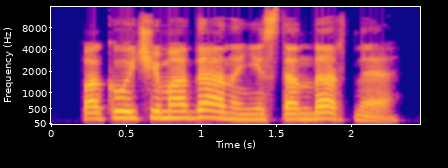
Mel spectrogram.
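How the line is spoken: Loud. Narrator (Russian): громко сказал Рольер

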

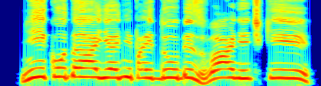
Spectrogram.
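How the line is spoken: Yelling. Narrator (Russian): заорала была Дашка

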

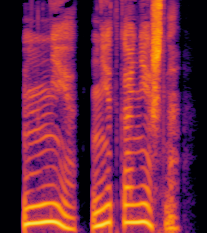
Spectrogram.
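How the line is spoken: Sighing. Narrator (Russian): Поля вздохнула

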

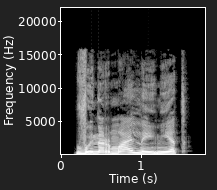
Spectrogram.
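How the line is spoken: Angry speech. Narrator (Russian): сердито проговорил брат

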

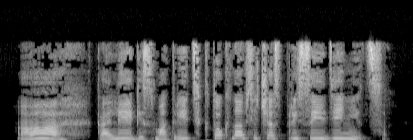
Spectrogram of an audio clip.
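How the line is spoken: Cheerful loud announcement. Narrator (Russian): бодро объявил на весь стол Кирилл

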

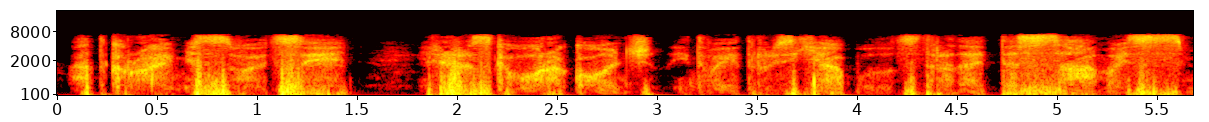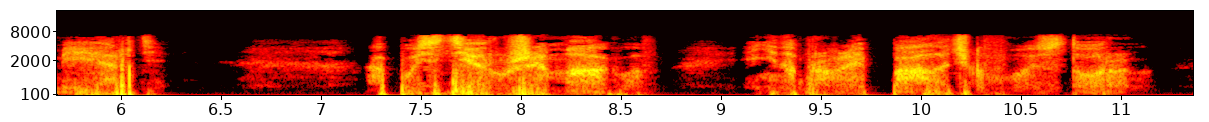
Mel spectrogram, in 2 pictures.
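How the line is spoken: Cold, dangerous hiss. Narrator (Russian): ответил Гарри изо всех сил, стараясь, чтобы его шипение прозвучало как можно холоднее и опаснее

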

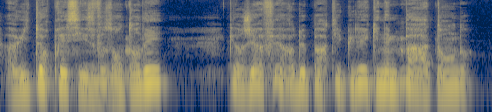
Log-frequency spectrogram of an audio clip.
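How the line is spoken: Shouting. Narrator (French): criait-il

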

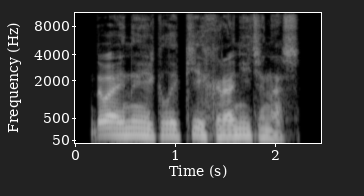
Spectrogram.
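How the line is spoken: Hoarse whisper. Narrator (Russian): хрипло прошептал Итковиан

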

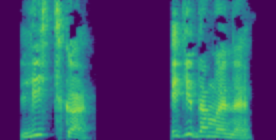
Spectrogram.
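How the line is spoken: Shout. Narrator (Russian): кричала

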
